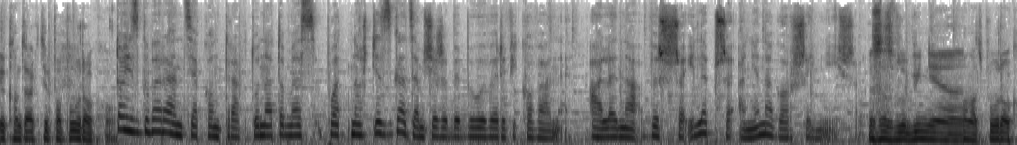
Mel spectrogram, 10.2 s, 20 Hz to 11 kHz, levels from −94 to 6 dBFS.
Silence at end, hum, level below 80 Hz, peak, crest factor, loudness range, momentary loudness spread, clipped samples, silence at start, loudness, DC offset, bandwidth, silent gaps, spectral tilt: 0 s; none; -32 dBFS; 0 dBFS; 10 dB; 2 LU; 7 LU; 0.2%; 0 s; -10 LUFS; under 0.1%; 11 kHz; none; -5 dB/octave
